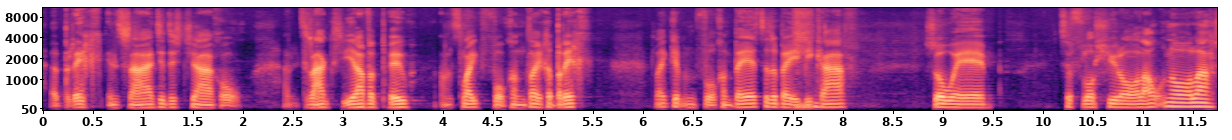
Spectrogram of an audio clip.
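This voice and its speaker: A middle-aged man with a Liverpool accent tells his story bluntly in an interview. His voice sits a little low, and his speech is sweary and halting, full of restarts. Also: fairly bright tone. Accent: Liverpool Scouse. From England. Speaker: interviewee, former footballer. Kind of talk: candid personal storytelling.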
